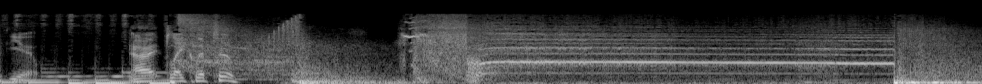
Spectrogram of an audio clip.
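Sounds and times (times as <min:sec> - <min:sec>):
speech: 0:00.1 - 0:03.2, 0:04.0 - 0:05.0
steady high-pitched firework whistle: 0:04.0 - 0:09.0
sharp explosive firework bang: 0:08.9 - 0:09.8.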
